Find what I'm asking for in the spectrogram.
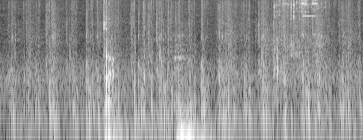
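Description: In the online game Lord of the Rings Online, a horse's hooves clip-clop faintly in an uneven rhythm, with soft clicks and low ambience around them.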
